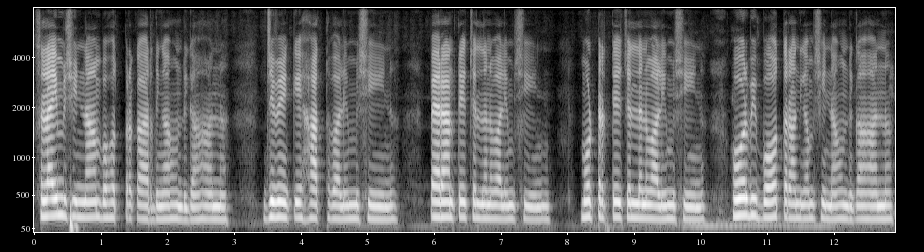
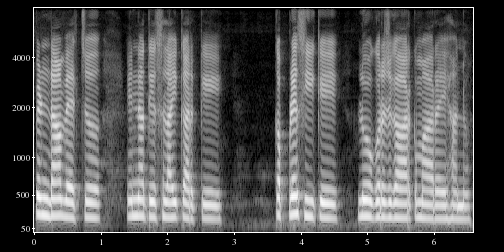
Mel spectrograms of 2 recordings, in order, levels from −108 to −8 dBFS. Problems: background conversations at intervals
